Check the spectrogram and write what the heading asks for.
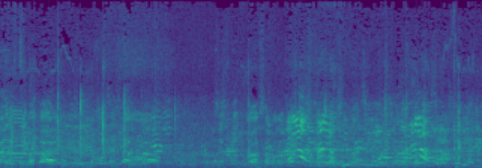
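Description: Several voices talking and calling out over one another, with no single clear speaker.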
